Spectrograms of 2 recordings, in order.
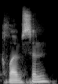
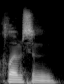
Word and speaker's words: Clemson: he pronounces the word Clemson. What is he? Does he not do the full P? There is no P. You get in big trouble if you do a P.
